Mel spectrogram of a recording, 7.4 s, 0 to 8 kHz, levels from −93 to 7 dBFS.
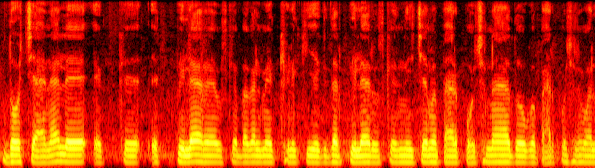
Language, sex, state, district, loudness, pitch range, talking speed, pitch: Hindi, male, Jharkhand, Ranchi, -17 LUFS, 110-115 Hz, 210 wpm, 115 Hz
